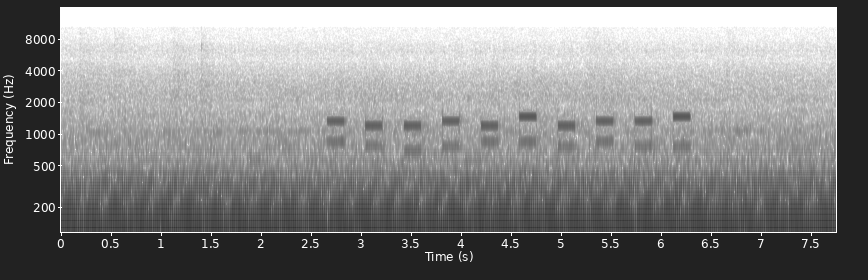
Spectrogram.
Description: DTMF, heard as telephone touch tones, dialled by machine, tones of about 170 ms, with street noise. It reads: 8415794856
